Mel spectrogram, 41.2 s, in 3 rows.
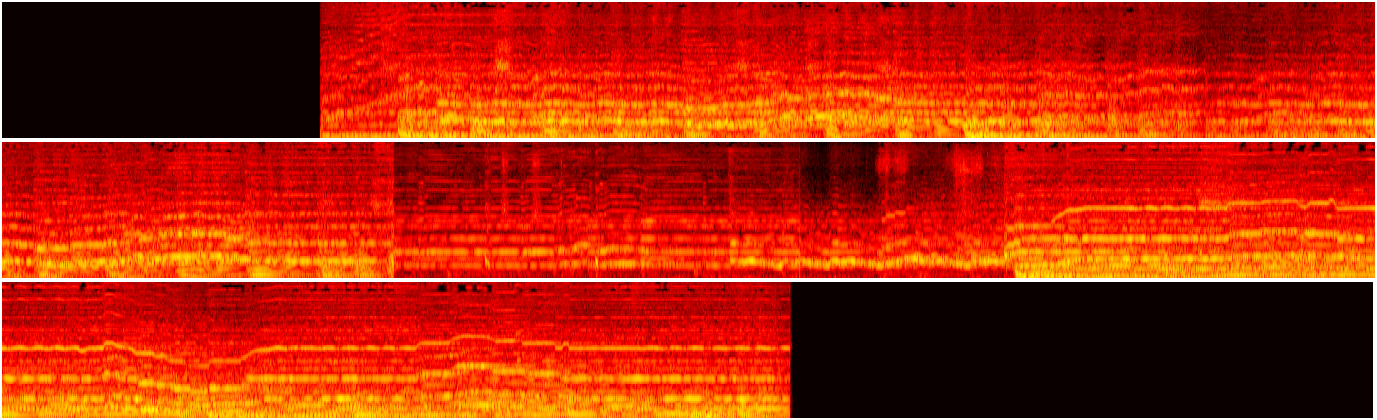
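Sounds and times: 
happy background music: 3.2s - 35.4s.

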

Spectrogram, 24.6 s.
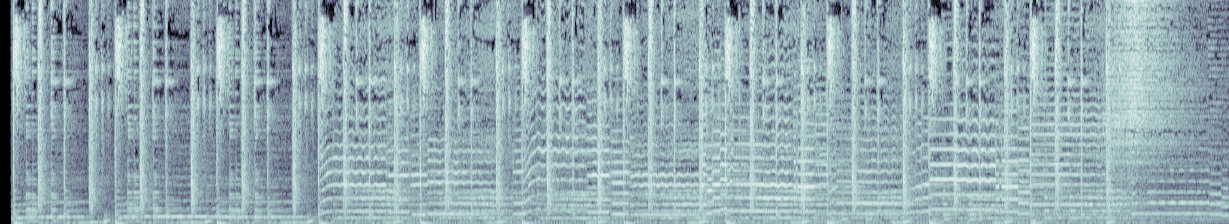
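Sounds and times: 
Kannada background music ringtone: 0.2s - 23.6s.

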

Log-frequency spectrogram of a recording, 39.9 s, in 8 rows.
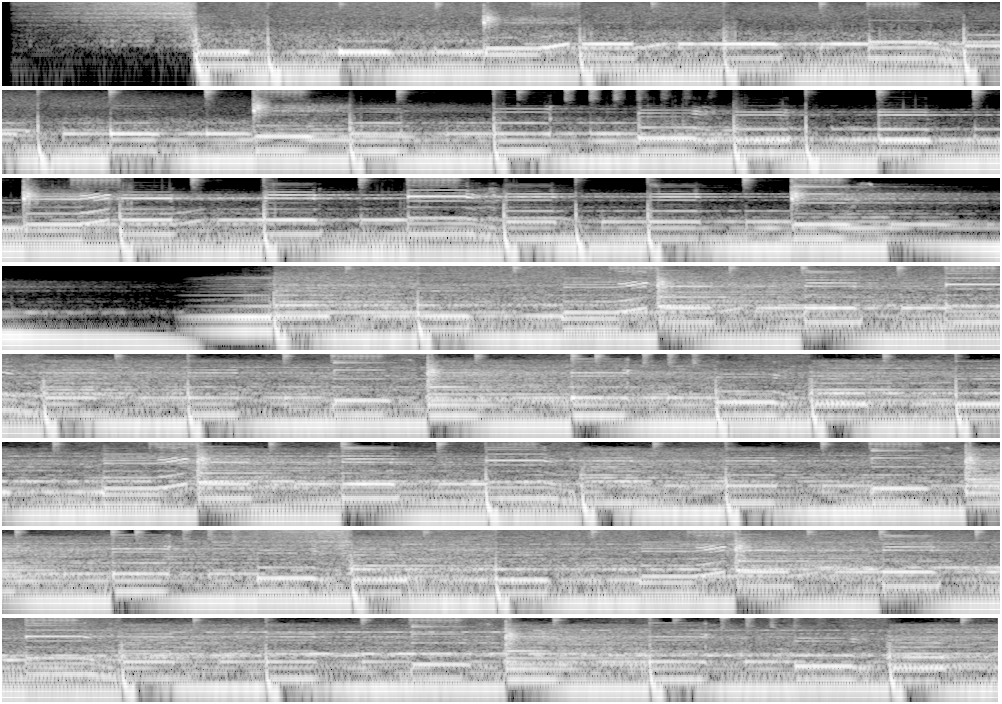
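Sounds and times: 
instrumental music: 0.0s - 39.8s.

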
